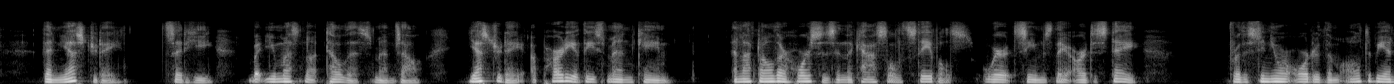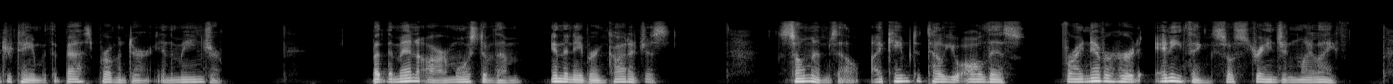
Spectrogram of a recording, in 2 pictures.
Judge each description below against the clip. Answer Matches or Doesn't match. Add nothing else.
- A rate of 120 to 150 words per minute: Doesn't match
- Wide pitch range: Doesn't match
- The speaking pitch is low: Matches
